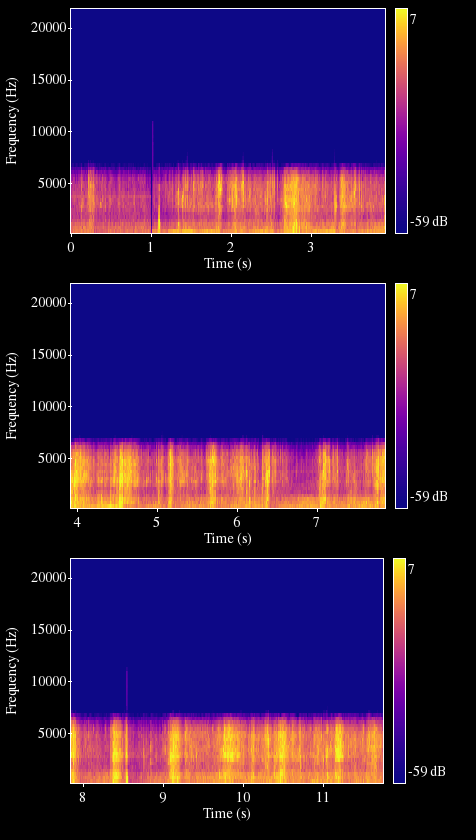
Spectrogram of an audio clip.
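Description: Footsteps crunch through dry fallen leaves.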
